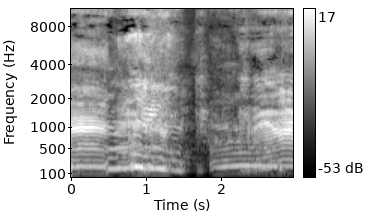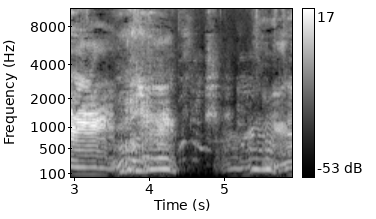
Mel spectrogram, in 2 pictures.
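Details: Two Staffordshire Bull Terriers play fighting indoors: drawn-out, throaty, wavering growls and whining snarls overlap for several seconds, with brief pauses between bouts.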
